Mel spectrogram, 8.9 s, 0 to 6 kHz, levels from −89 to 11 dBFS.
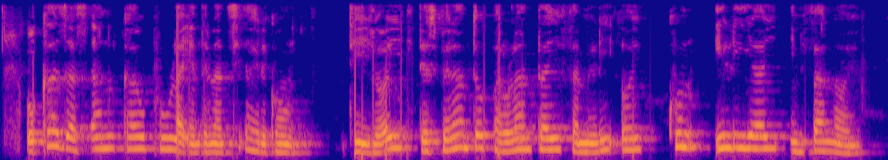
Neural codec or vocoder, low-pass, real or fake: none; 5.4 kHz; real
